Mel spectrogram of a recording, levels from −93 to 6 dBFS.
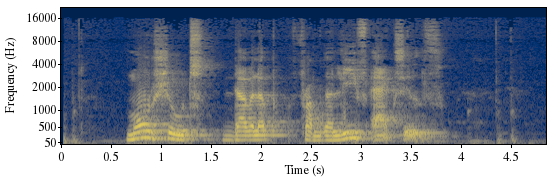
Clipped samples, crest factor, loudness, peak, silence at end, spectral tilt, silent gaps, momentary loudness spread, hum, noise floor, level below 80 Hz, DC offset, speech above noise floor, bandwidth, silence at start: under 0.1%; 14 dB; -13 LUFS; 0 dBFS; 0.3 s; -5 dB/octave; none; 9 LU; none; -44 dBFS; -44 dBFS; under 0.1%; 31 dB; 16.5 kHz; 0.05 s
